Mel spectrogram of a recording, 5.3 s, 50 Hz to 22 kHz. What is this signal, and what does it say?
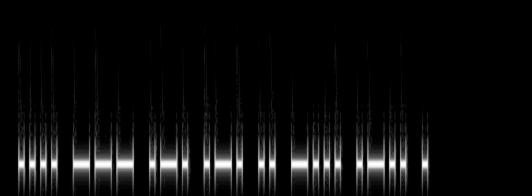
Morse code, heard as a keyed tone, about 22 wpm, 700 Hz. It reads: HORRIBLE
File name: practice / 22wpm / Eight Letter Words - 22wpm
